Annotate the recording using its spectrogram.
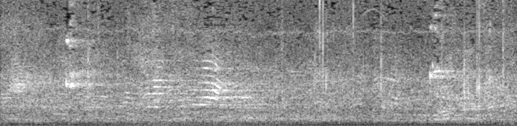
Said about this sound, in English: And Alma's going to get the ball in the possession arrow. She's dribbling, making a move.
